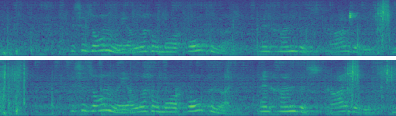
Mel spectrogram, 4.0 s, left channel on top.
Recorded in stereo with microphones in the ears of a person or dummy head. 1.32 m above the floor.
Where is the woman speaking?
Centre (ahead or behind), 1.3 m; by 4.0 s 65° right (ahead or behind), 1.6 m.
